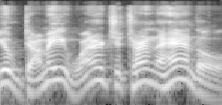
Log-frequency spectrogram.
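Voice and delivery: very high slapstick comedian voice, comic. Retelling a Three Stooges audio record: imitating Mo from the Stooges. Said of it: "Mo's going".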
